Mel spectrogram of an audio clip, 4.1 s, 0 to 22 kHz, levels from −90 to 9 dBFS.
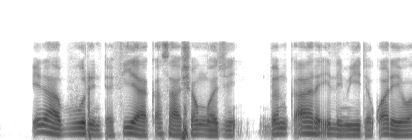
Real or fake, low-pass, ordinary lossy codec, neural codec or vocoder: fake; 7.2 kHz; none; codec, 16 kHz, 6 kbps, DAC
